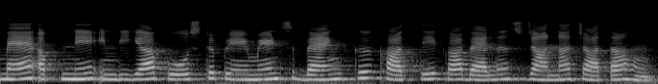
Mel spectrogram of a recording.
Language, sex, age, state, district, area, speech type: Hindi, female, 18-30, Madhya Pradesh, Gwalior, rural, read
